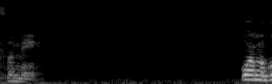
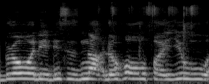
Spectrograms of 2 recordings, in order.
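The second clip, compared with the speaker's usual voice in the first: mock warning; 4 semitones higher, 7 dB louder than usual. Warning a friend about a man's house, mock serious. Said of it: "I try warning".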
